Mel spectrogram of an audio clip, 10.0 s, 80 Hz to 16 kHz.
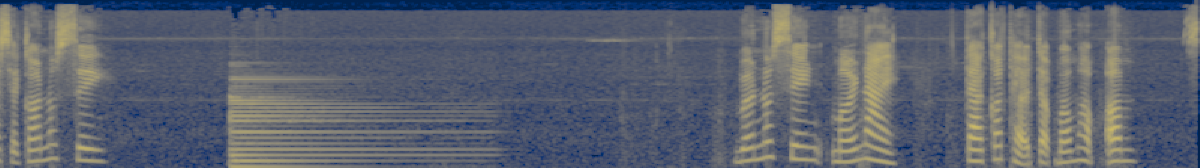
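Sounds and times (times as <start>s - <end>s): electronic keyboard piano note: 2.0s - 4.2s.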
